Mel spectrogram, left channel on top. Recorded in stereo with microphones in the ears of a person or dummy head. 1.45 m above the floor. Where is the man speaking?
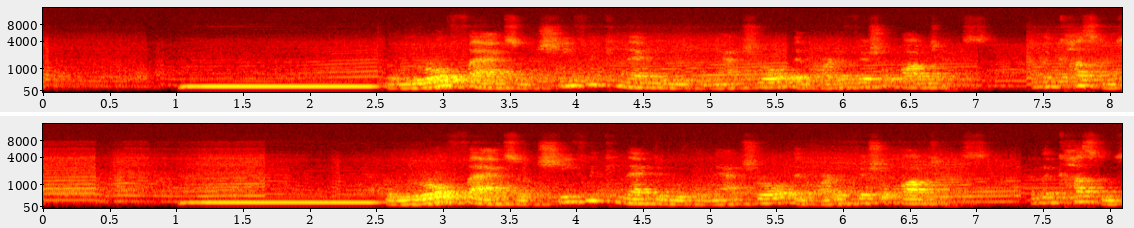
55° right (ahead or behind), 1.6 m.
